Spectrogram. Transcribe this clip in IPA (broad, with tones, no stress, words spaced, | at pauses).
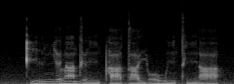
kʰi˨rɲɪ˦˨lã˦dɪ˨ ɾĩ˨ pʰa˨da˨jo˨˦ wĩ˨tʰĩ˨ ɾa˨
